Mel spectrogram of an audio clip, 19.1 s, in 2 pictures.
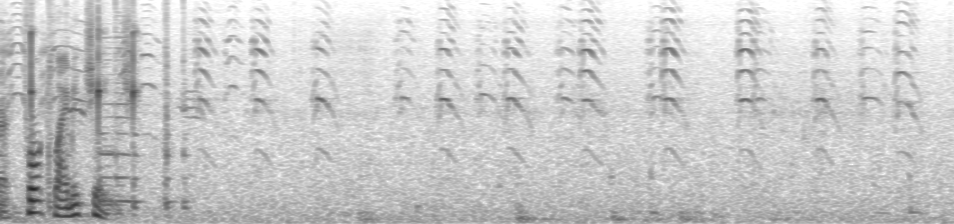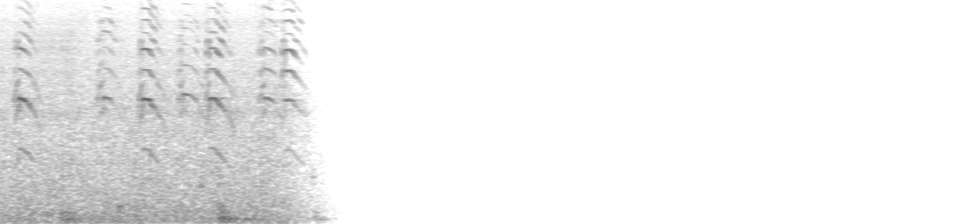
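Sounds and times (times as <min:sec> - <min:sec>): flock of birds calling: 0:00.0 - 0:12.6.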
